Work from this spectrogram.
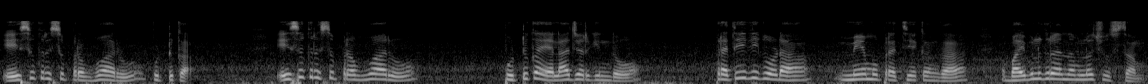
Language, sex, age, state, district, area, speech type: Telugu, female, 30-45, Andhra Pradesh, Bapatla, rural, spontaneous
